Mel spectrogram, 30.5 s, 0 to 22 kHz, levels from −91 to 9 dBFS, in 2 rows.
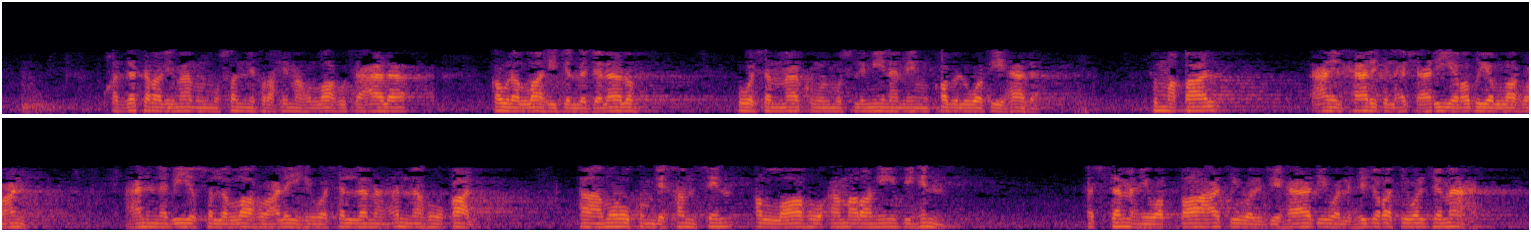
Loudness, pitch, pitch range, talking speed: -28 LUFS, 125 Hz, 120-130 Hz, 85 wpm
